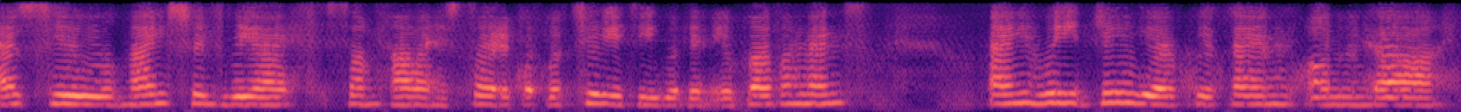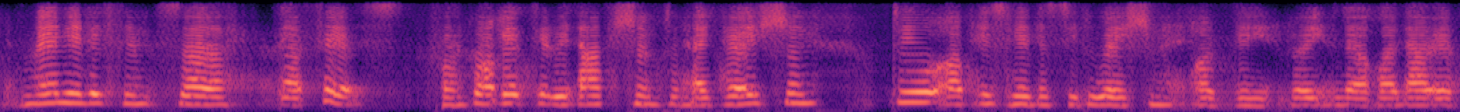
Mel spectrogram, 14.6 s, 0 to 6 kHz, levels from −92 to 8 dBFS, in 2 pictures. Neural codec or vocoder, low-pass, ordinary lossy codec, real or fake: codec, 16 kHz, 0.5 kbps, FreqCodec, smaller model; 5.4 kHz; none; fake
